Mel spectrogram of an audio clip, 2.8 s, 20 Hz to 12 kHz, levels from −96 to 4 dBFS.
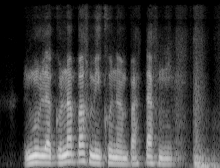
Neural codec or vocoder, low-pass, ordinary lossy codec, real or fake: codec, 24 kHz, 0.5 kbps, DualCodec; 10.8 kHz; Opus, 32 kbps; fake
